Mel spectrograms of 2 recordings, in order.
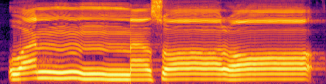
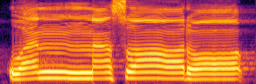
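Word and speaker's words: وَالنَّصَارَىٰ: ওয়ান নাসার। অনেকে আমরা এখানে যে ভুলটি করি সেটি হলো ওয়ান নাসারা এরকম করে পড়ি। এরকমভাবে পড়ব না। তাহলে কিভাবে পড়ব? ওয়ান নাসার এরকমভাবে পড়ব।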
